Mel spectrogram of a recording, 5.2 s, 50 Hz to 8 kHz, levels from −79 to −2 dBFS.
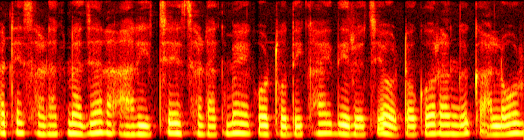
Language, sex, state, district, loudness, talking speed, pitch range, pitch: Rajasthani, female, Rajasthan, Nagaur, -17 LUFS, 215 wpm, 180-205 Hz, 190 Hz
